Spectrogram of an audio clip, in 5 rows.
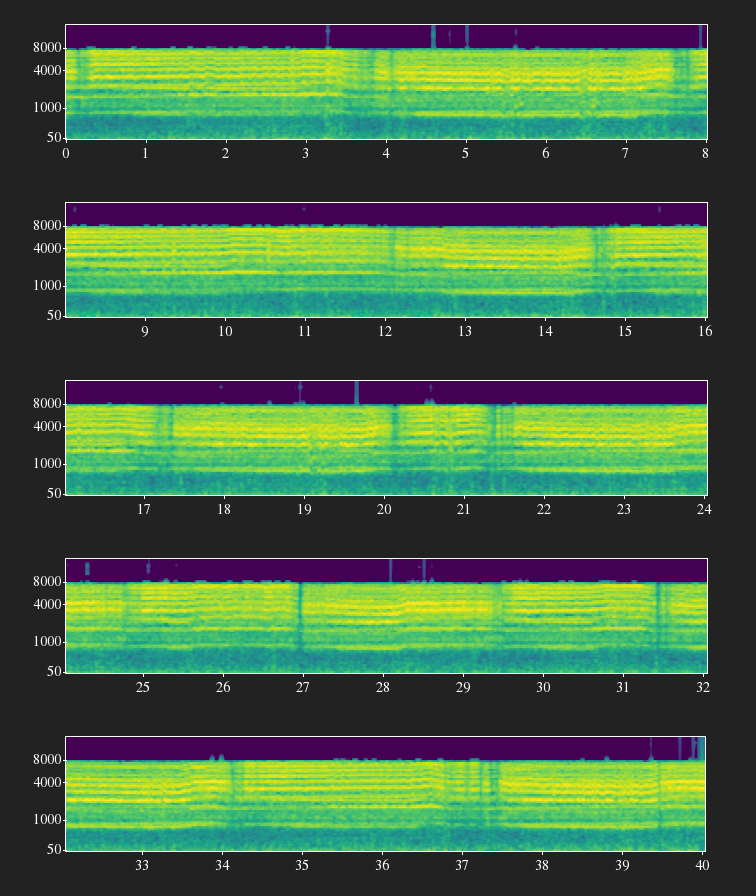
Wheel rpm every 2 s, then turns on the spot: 210, 210, 210, 210, 210, 230, 210, 210, 210, 210, 210, 210, 220, 220, 220, 220, 210, 210, 210, 210.
none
